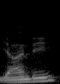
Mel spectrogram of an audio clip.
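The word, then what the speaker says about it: Yandhi: But that's how you pronounce it, Yandy? – It's like Gandhi, but with a Y, because his first one was Jesus.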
